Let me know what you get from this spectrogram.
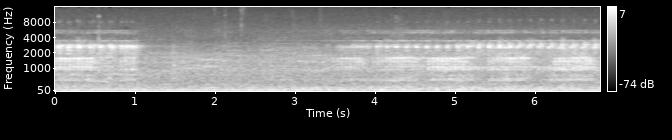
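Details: A meerkat sentry at West Midlands Safari Park, on guard watching for bird predators while the group forages, gives rapid, repeated chirping peeps in quick pulsed bursts over a low background rumble.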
